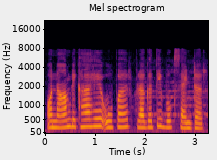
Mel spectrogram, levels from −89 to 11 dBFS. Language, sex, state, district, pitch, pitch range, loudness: Hindi, female, Madhya Pradesh, Bhopal, 225 Hz, 215-250 Hz, -16 LUFS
